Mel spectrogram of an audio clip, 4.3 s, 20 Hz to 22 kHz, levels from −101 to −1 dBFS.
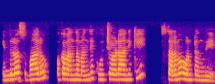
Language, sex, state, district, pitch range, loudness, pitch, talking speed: Telugu, female, Andhra Pradesh, Visakhapatnam, 230-260 Hz, -15 LUFS, 240 Hz, 110 wpm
